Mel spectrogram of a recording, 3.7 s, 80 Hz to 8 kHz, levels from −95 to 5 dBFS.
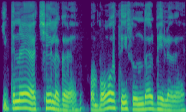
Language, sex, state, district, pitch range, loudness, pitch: Hindi, male, Bihar, Araria, 135-175 Hz, -12 LUFS, 155 Hz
